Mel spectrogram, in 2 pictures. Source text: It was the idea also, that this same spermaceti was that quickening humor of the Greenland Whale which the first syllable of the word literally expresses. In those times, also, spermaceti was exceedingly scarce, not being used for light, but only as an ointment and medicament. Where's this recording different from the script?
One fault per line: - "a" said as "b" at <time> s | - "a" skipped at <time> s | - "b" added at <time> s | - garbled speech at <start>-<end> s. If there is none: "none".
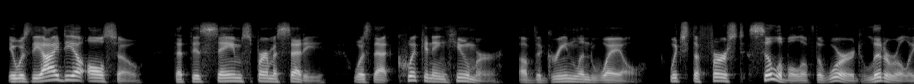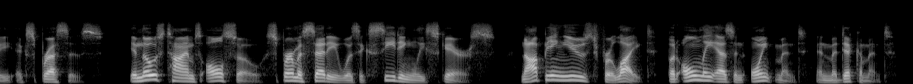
none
